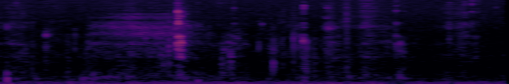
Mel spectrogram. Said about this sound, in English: And I'm still chewing it.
